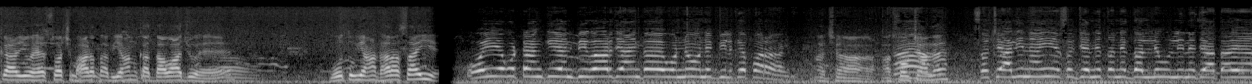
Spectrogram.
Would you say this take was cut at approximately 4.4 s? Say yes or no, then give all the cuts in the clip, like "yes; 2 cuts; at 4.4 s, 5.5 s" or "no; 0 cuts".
yes; 1 cut; at 4.4 s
